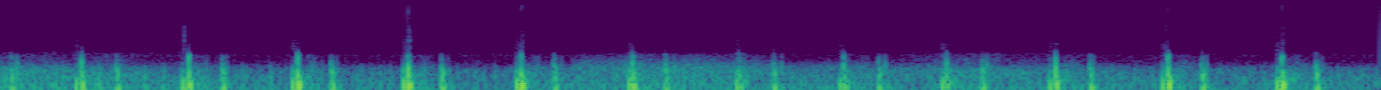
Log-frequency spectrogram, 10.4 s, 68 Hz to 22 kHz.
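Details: ASMR recording of the creator's own heartbeat through a stethoscope on the chest, stomach gurgles also present: steady, clear, regular paired lub-dub beats at about 70 a minute; normal heart sounds.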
